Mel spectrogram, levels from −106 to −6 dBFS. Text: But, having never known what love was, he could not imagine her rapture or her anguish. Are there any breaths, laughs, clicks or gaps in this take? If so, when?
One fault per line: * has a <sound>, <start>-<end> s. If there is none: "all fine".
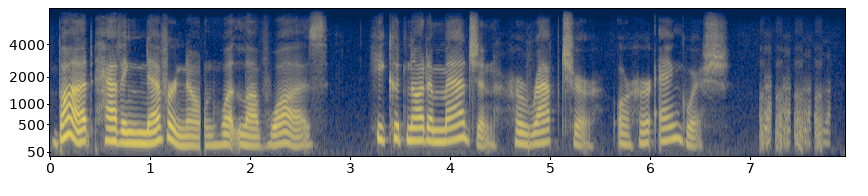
* has a dropout, 1.5-1.5 s
* has a laugh, 7.1-7.8 s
